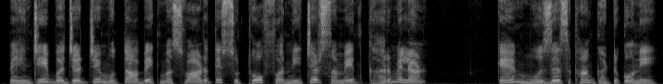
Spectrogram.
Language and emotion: Sindhi, surprised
